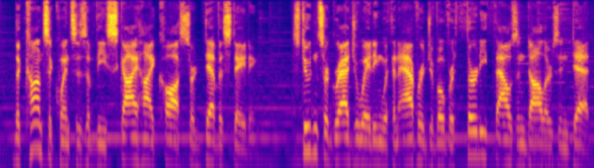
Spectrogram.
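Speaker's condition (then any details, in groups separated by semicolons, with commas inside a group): No condition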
